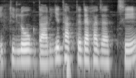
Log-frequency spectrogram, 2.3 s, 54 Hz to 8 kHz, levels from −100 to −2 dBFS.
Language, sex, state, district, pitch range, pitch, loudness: Bengali, female, West Bengal, Dakshin Dinajpur, 155-170 Hz, 165 Hz, -17 LUFS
